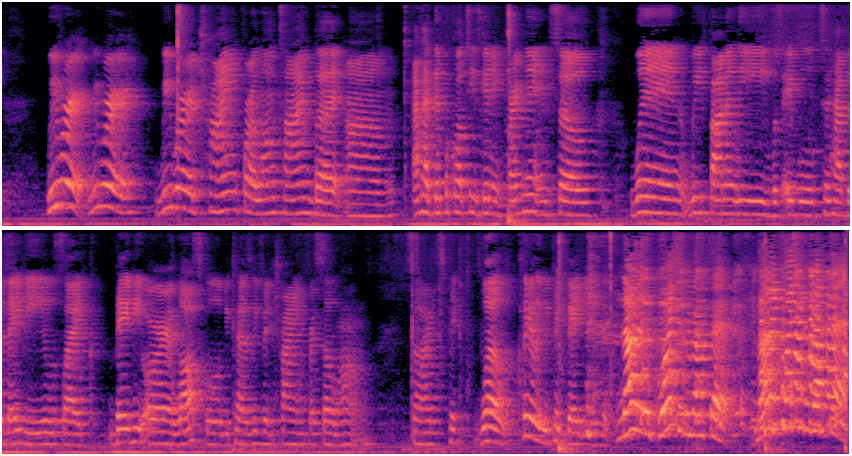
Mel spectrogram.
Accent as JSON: {"language": "English", "town": "Raleigh", "region": "North Carolina", "country": "United States", "tie": "born or raised there", "moved": "as an adult", "lives_now": "Wichita, United States", "said": "I am from Raleigh, North Carolina, born and raised."}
